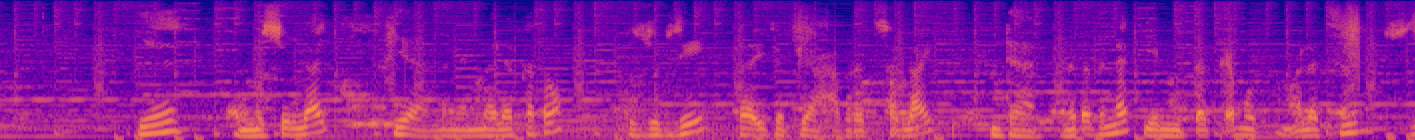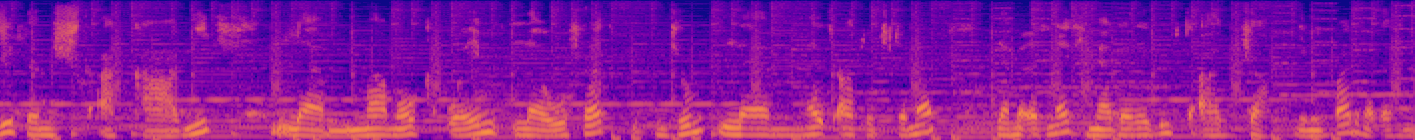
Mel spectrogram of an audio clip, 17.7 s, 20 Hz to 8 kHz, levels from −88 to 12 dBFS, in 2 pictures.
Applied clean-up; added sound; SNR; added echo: none; Organ; 13 dB; none.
